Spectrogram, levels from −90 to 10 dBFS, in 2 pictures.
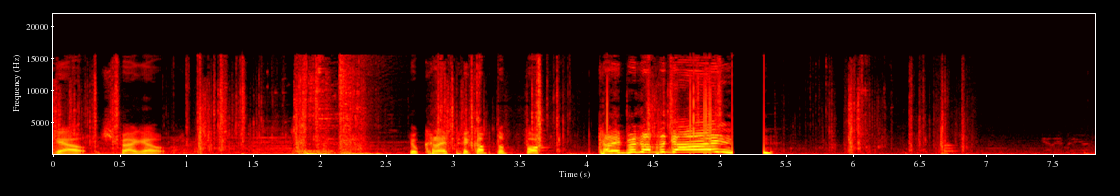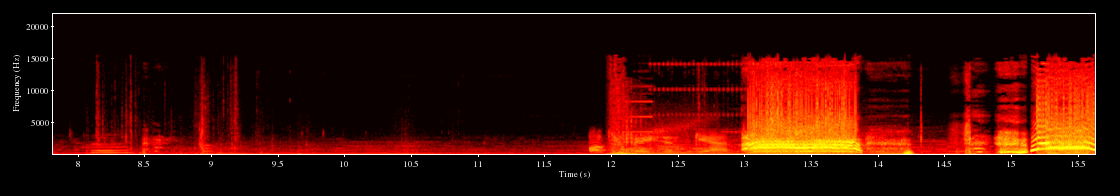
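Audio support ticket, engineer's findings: Playback stall at 5.09 s. Output drops to silence mid-flow and resumes at 5.33 s. Gap of about 240 ms, long enough to register as a clear hiccup, not a click. Sound picks up after the gap and carries on. Probable component: player output path. Likely cause: buffer underrun or a blocked playback thread, with the device starved of samples until the feed recovered. Single event. Check buffer headroom and thread scheduling around that point.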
